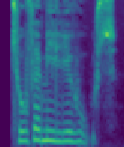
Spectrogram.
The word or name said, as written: tofamilieshus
